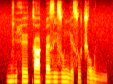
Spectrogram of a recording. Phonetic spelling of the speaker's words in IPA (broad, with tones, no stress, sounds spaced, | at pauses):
ɡ͡b iː˦ h eː˦ k aː˦ k͡p ɛ˦ z i˦ z u˦ ɲ e˨ s u˦ t͡ʃ o˦ w iː˨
